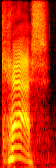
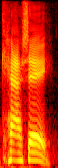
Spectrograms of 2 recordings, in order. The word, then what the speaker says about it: cachet: now uh is it I think I heard that it's pronounced cash not cash a I think it's pronounced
